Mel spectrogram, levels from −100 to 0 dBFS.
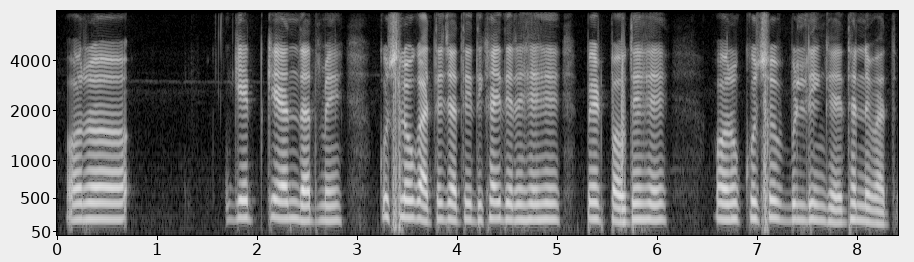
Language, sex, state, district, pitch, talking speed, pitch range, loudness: Hindi, female, Maharashtra, Dhule, 215 Hz, 150 wpm, 205-220 Hz, -17 LUFS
